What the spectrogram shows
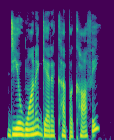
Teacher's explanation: Now, let's look at want to. This reduces to wanna. · The words get a become get a and cup of becomes cupa.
